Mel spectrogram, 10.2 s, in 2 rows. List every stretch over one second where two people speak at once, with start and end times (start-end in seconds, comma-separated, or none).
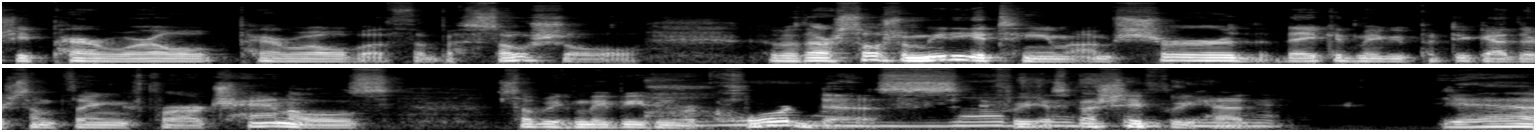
7.3-9.3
